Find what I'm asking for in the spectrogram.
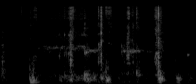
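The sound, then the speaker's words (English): Playing cards dropped and being gathered back up, giving a few soft, brief papery taps and rustles spread unevenly across the moment, faint and with no voices. “As soon as I play 52 card pickup and pick up these cards that I just dropped.”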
